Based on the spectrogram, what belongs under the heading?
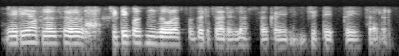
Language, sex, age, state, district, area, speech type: Marathi, male, 18-30, Maharashtra, Sangli, urban, conversation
